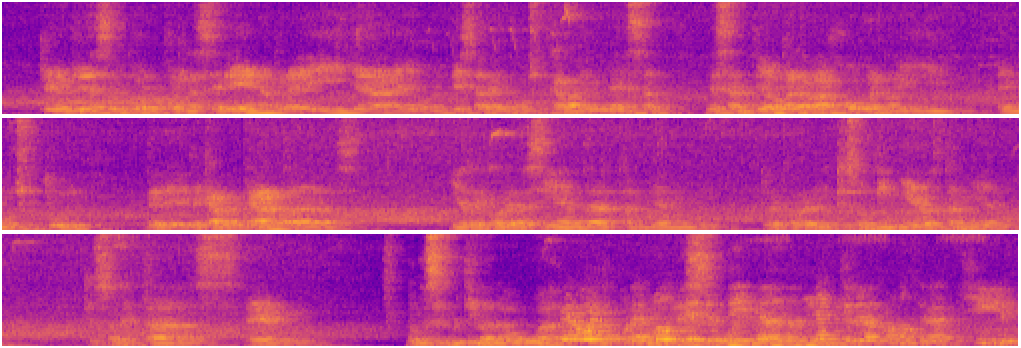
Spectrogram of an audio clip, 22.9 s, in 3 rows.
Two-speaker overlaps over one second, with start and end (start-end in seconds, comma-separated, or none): 20.1-21.6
